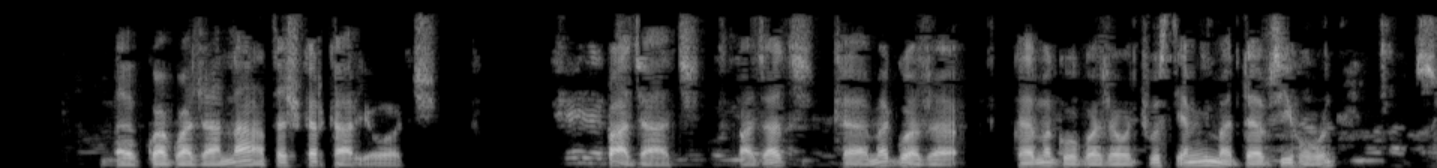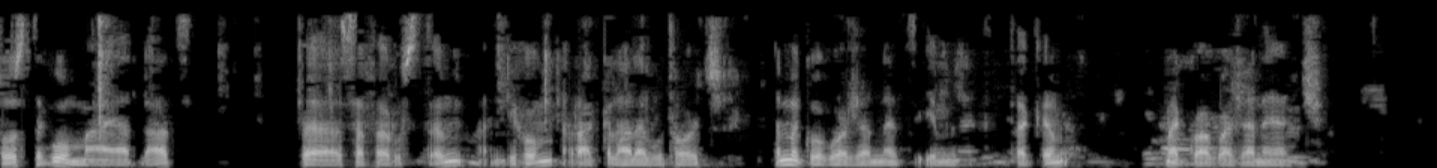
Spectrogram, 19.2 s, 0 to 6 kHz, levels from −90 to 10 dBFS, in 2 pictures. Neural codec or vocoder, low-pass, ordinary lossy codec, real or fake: none; 5.4 kHz; MP3, 32 kbps; real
